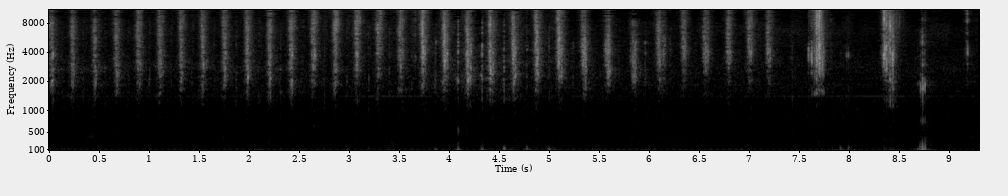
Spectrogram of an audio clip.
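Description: A table tennis paddle with red rubber facing on a solid wooden blade is tapped and peeled by fingertips and palms on the sticky rubber, and is also held edge-on between the palms. A steady run of quick, light taps with bright, sticky release clicks rides over a low hum, ending in a few louder thumps.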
